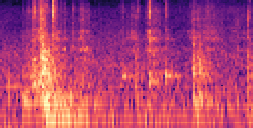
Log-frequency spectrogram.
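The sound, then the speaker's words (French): A heavy door leading to a mausoleum in Tizir Qala being opened, with a thudding knock of the latch, a brief creak as it swings, and a second clunk near the end. “Porte pour aller au mausolée en fait.”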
